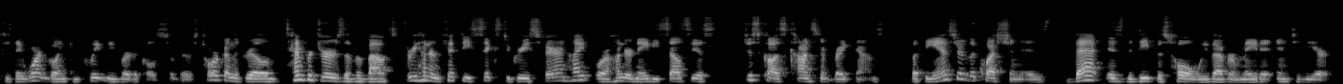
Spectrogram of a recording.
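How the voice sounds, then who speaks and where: A man hosting a podcast, telling stories and explaining in a deliberate, playfully grandiose presenter's delivery. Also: medium pitch, expressive, fairly bright tone, poor audio. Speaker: podcast host. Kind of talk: scripted storytelling and conversational explaining.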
